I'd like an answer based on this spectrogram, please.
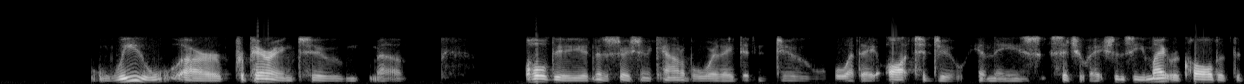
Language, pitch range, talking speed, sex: English, 100-135 Hz, 125 wpm, male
